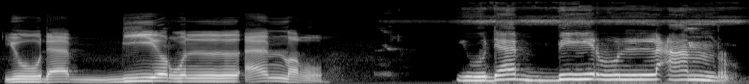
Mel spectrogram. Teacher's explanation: Oke, ron-nya tegaskan. Tegaskan. Angkat pangkal lidah.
